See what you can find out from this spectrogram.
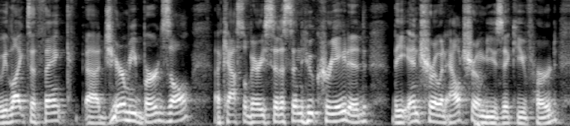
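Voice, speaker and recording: A man co-hosting a local community podcast, upbeat and promotional, with fillers and restarts. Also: medium pitch. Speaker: podcast co-host.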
